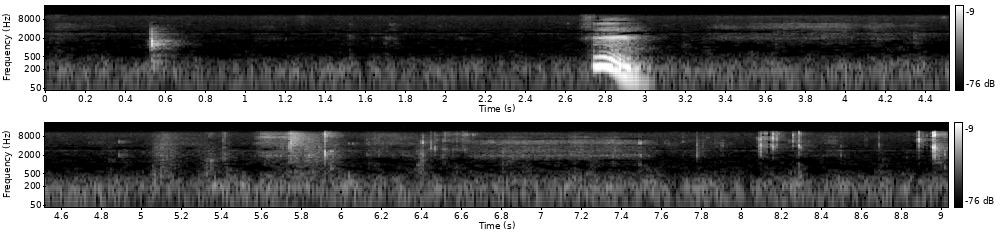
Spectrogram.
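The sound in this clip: Someone takes a single crisp bite of an Alpha plant-based burger, followed by faint, sparse chewing against quiet background noise.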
